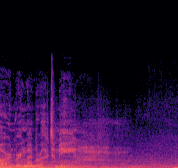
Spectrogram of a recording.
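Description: A man speaks tensely into a phone.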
